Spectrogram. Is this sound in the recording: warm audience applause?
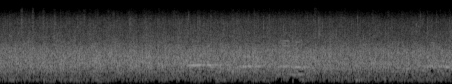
yes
